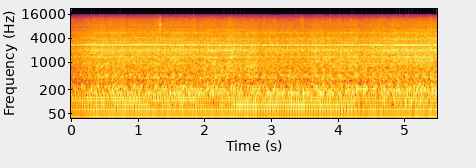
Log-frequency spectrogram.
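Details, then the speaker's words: 2002 Honda Goldwing GL1800 with Champion trike kit, 81,710 miles, starts right up and idles with a steady, even low hum, no stumbles or knocks, stereo playing over it; runs beautifully, normal idle. "Starts right up. This bike runs beautifully. You would have no idea from when you ride it that it has 81,000 miles on it."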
